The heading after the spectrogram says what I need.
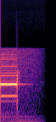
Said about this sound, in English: Dad got his mobile phone.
